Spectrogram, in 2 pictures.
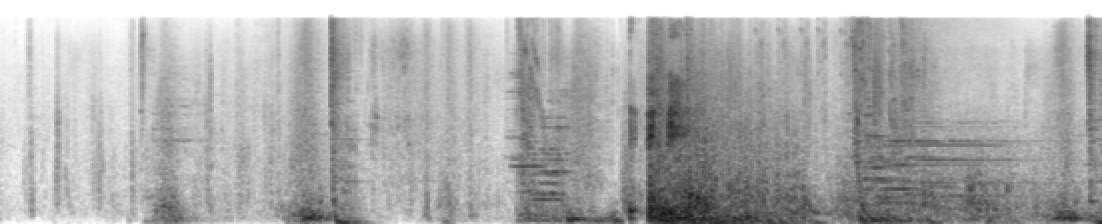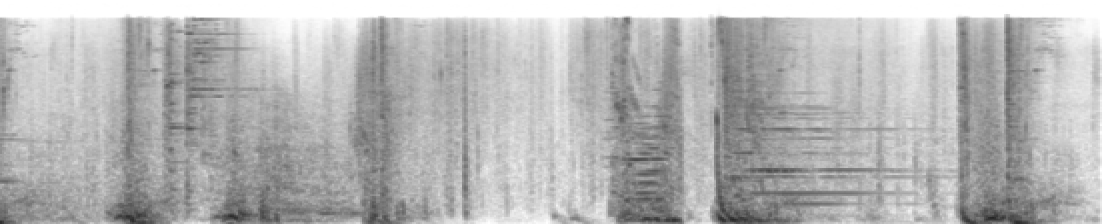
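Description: Weapon strikes thud and clang in a fight.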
